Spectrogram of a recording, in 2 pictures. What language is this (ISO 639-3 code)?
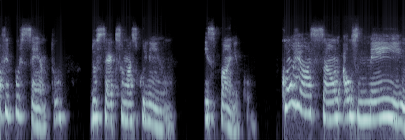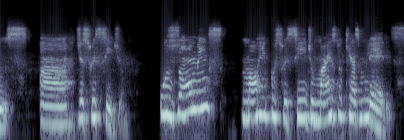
por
